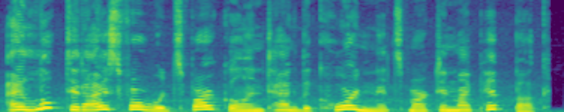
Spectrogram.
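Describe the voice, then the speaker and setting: A woman's voice: high-pitched, animated, a little fast, dark tone. A woman playing a young pony mare who narrates her own adventure in an audio drama. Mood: earnest, storytelling. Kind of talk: scripted first-person audio drama narration.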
